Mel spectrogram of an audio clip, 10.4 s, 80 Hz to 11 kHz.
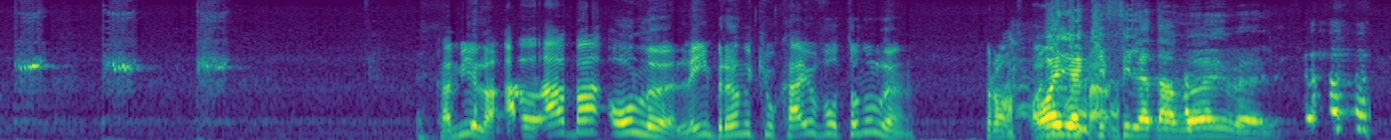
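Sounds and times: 
cricket chirps: 0.1s - 1.9s
speech: 3.3s - 10.4s.

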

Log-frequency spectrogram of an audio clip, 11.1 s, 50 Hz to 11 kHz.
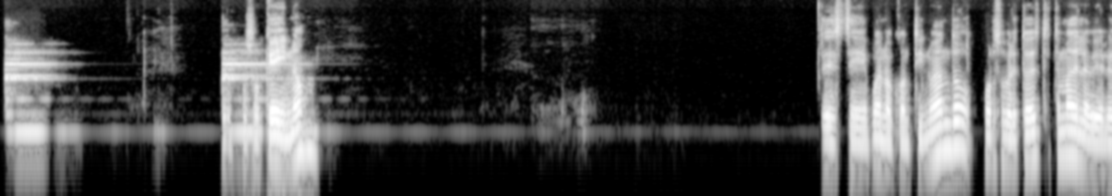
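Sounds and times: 
bell strike rung for mass: 0.0s - 0.9s, 2.2s - 3.2s
speech: 2.4s - 3.2s, 8.2s - 11.1s.

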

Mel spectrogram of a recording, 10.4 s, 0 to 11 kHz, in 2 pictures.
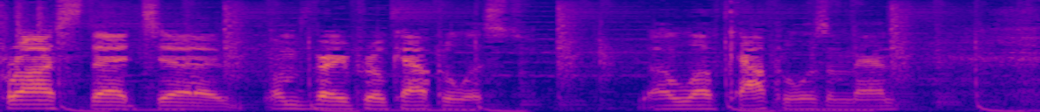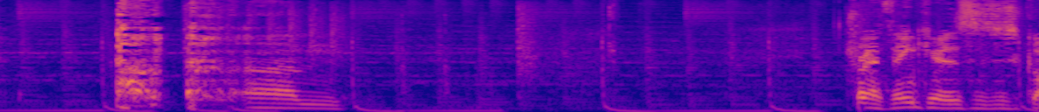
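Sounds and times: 
speech: 0.0s - 4.6s, 5.8s - 7.1s, 9.4s - 10.3s
quiet breathy sounds in a small room: 4.7s - 5.4s
loud person coughing: 5.8s - 6.9s
raspy, drawn-out throat clearing: 5.8s - 6.9s.

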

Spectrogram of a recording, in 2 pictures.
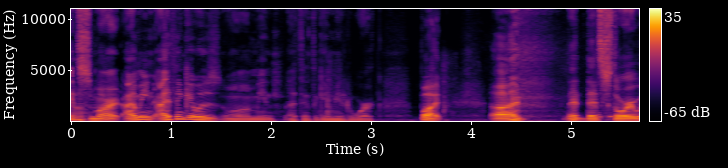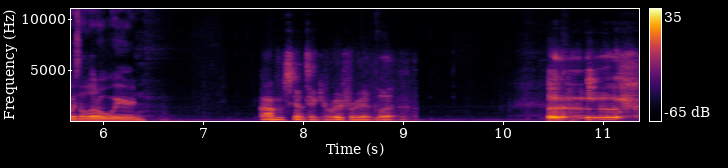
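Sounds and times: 
speech: 0.1s - 6.5s, 7.6s - 9.2s, 10.4s - 11.3s
burp into microphone: 10.4s - 11.3s.

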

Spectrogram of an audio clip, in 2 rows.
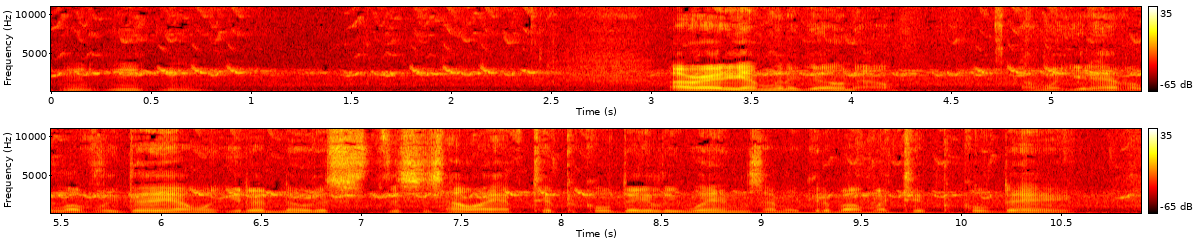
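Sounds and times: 
birds chirping and warbling: 0.0s - 10.8s
speech: 0.1s - 1.0s, 3.1s - 10.7s.

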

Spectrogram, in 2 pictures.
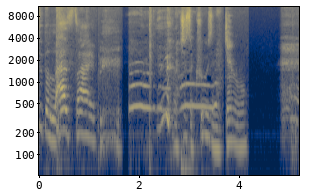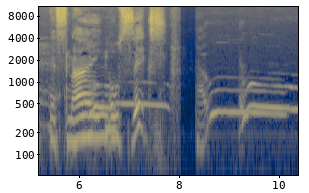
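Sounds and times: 
speech: 0.0s - 1.7s, 2.7s - 4.2s, 4.8s - 8.7s
dog howling: 1.9s - 3.7s, 6.0s - 10.3s.

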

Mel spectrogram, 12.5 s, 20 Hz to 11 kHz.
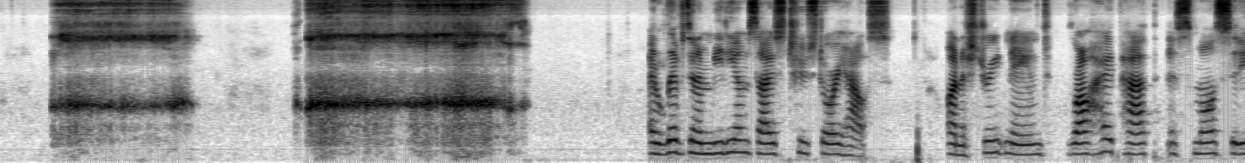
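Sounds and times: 
man snoring in a dark house: 0.5s - 2.0s, 3.0s - 5.3s
speech: 6.5s - 8.9s, 9.5s - 12.4s.

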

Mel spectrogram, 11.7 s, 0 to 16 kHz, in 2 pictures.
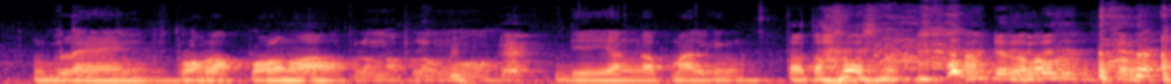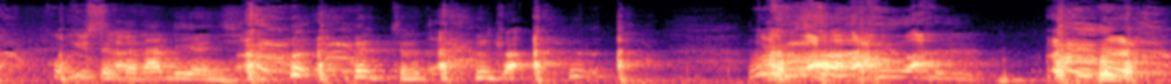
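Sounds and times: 
speech: 0.2s - 11.7s
person coughing harshly: 4.6s - 11.7s.

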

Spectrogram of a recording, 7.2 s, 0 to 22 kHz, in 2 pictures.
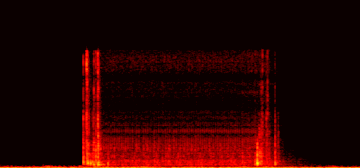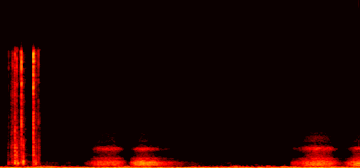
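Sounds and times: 
steady low rumble: 0.0s - 7.1s
sharp clicks: 0.8s - 3.0s, 3.7s - 4.1s
breathing played back at high speed: 3.8s - 7.1s.

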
